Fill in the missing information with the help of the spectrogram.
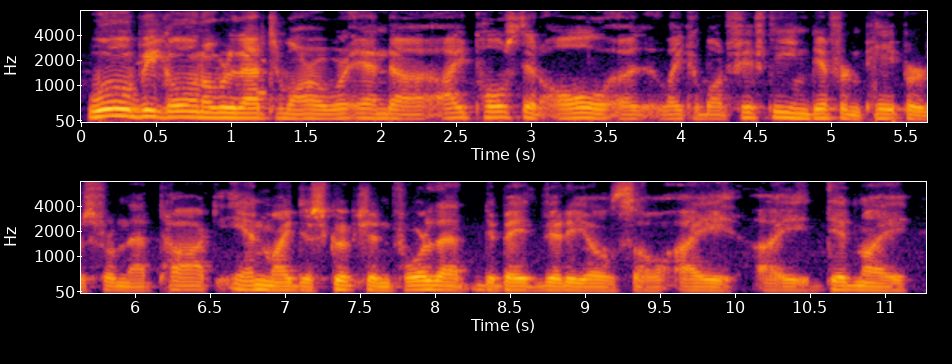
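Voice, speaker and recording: A male host with a low voice chats casually. He rambles and often stops and restarts his sentences. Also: fairly even intonation, warm tone. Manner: rambling, halting restarts, laughs easily. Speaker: host of a debate review stream. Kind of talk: casual chat.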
